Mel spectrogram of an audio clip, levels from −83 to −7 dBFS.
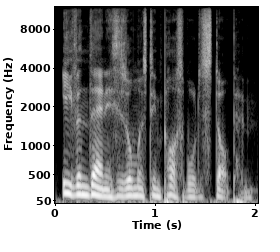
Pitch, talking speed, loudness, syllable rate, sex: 125 Hz, 265 wpm, -17 LUFS, 7.4 syllables/s, male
